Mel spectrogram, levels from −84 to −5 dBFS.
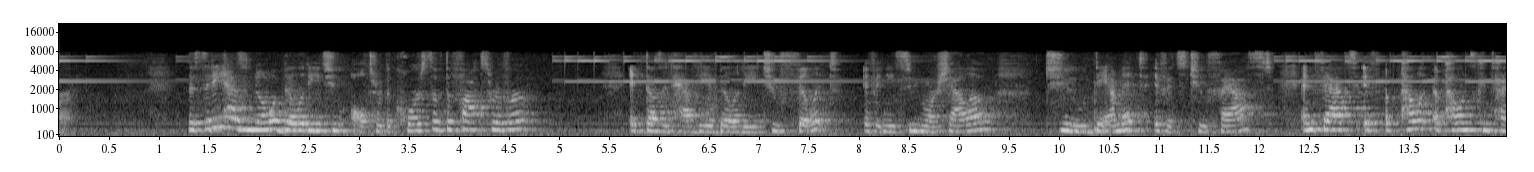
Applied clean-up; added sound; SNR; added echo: none; Bell; 12 dB; none.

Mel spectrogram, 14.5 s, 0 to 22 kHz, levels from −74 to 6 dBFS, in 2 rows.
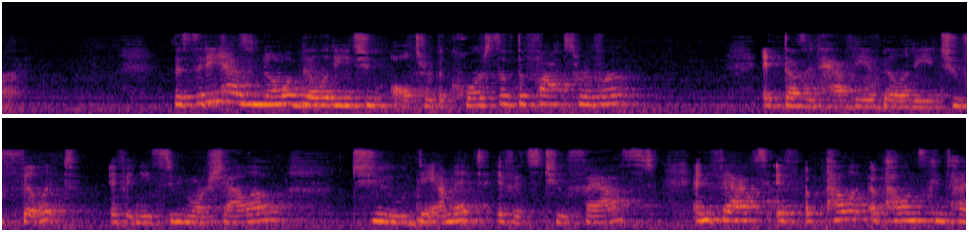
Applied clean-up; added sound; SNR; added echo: none; none; none; none.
